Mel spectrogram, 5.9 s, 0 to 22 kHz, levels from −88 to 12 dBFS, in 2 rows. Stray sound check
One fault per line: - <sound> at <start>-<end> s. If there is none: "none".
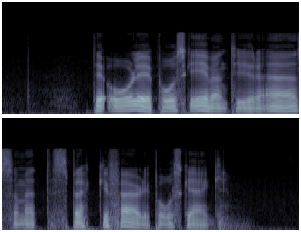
none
